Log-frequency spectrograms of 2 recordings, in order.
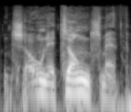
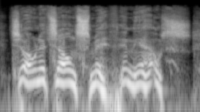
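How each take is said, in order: First: Said in the usual way. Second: Higher, slow hype-man shout-out; announcer hype. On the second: Real, not acted. Host hypes viewer Joan's arrival, slow MC-style call. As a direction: announce her like a club MC. Hyped greeting of viewer Joan.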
